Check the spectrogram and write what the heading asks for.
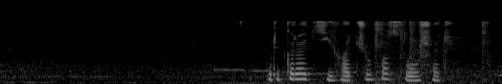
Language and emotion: Russian, neutral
